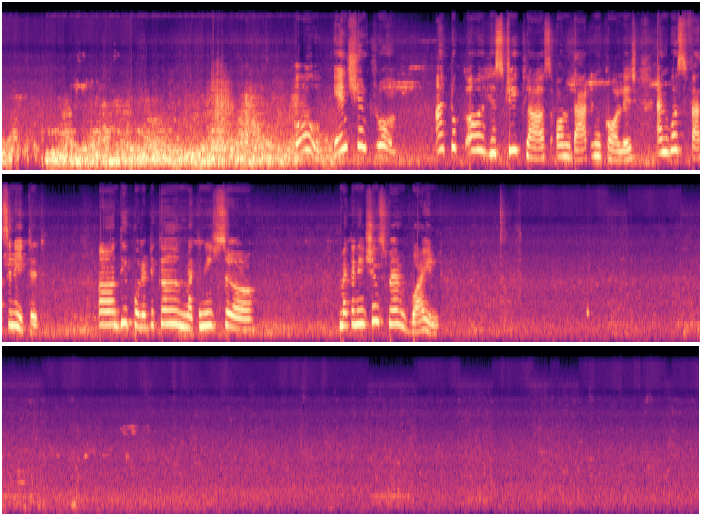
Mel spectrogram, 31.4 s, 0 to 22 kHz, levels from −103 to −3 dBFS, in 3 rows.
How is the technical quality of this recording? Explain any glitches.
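The technical quality is compromised by gain pumping throughout the clip. The level swells in the pauses and ducks by around 10 dB under each loud speech sound, squashing the dynamics. The likely cause is excessive input gain driving a fast limiter. On a waveform, peaks look flattened, with the quiet parts between phrases rising. A spectrogram shows the level brightening in gaps and dimming under speech.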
